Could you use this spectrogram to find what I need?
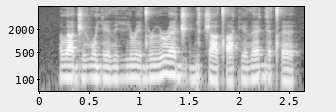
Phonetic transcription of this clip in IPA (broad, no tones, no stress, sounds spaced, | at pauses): l a d͡ʒ e v o j e ð i ɦ i ɹ e d ɹ ɯ ɹ ɛ d͡ʒ i ɡ͡b i t͡ʃ a tʼ a k e ð ɛ ɡ ɛ tʼ ɛ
